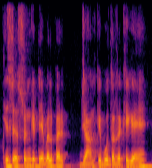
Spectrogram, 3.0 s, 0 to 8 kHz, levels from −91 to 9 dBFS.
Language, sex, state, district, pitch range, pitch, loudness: Hindi, male, Jharkhand, Deoghar, 125-145 Hz, 135 Hz, -14 LUFS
